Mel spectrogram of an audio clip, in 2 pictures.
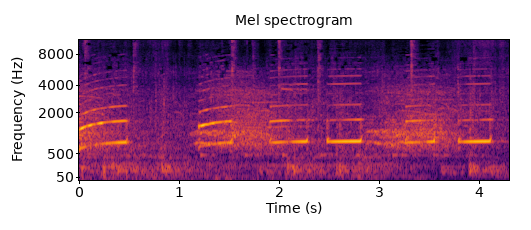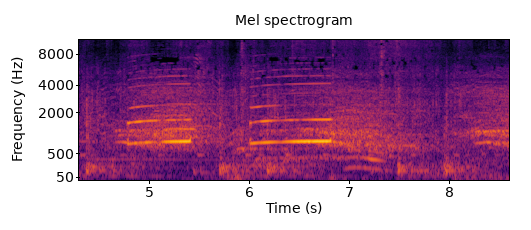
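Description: Supporters' horn playing a chant tune in short held notes, each scooping up in pitch at its start, over low drumbeats and crowd noise in a football stadium.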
